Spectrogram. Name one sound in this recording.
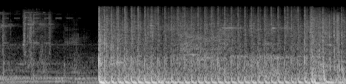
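A gun fires rapidly in a fast, steady stream of shots.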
